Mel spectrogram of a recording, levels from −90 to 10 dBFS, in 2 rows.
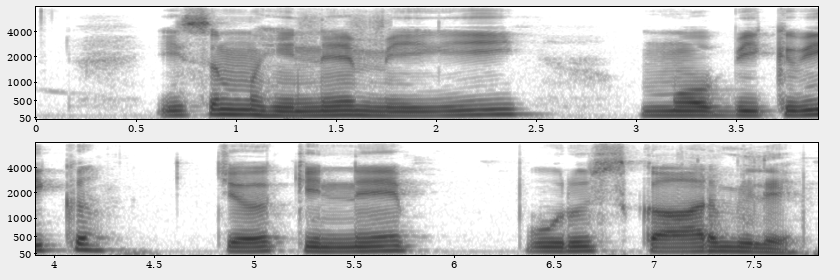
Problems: none marked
